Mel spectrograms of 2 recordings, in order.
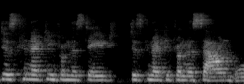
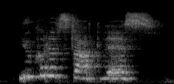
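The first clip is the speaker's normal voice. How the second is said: high-pitched voice calling out loudly; 6 semitones higher, 3 dB quieter than usual. Voicing Doc shouting at the group: high-pitched shouting voice. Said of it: "an even higher pitched voice shouting".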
